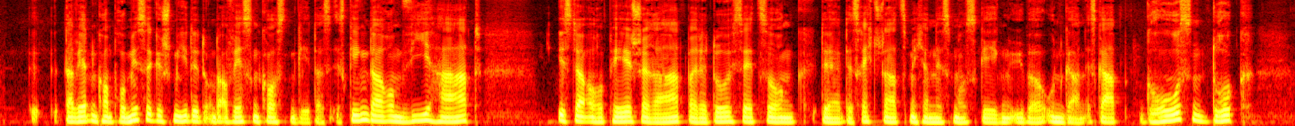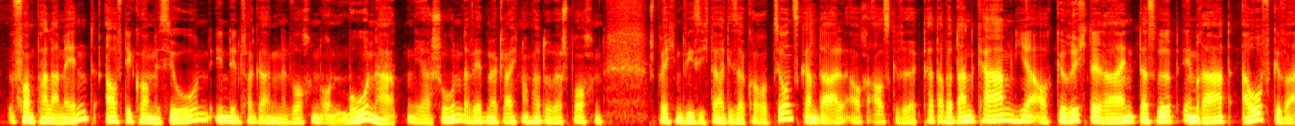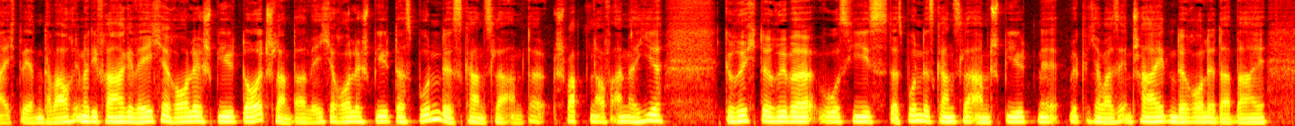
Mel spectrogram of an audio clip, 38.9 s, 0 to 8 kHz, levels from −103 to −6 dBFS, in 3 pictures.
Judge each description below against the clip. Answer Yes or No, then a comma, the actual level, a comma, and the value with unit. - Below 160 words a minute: No, average, 165 wpm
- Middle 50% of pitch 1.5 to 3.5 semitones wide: Yes, average, 2.7 semitones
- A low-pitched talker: Yes, low, 110 Hz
